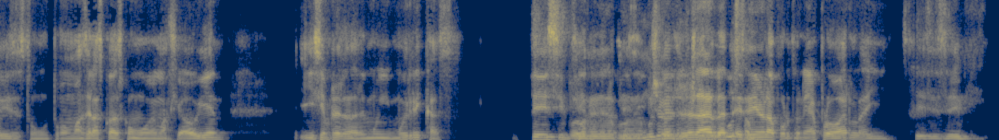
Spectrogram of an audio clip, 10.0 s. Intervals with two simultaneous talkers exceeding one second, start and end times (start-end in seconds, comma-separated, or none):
5.7-7.5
